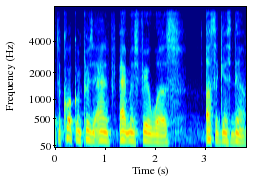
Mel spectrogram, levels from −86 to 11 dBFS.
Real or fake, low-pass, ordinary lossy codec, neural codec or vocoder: real; 7.2 kHz; AAC, 48 kbps; none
